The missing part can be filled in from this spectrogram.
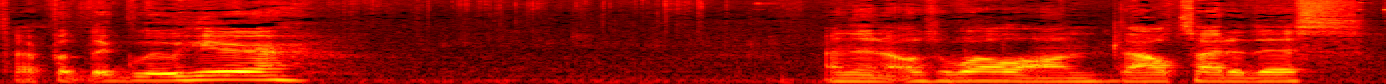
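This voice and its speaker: This DIY video presenter has a lowish, mellow voice and takes his time as he explains a hands-on task step by step, casual and plain-spoken. He moves between a backyard tub and a workshop, and the handheld camera picks up background noise.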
